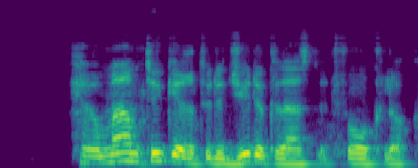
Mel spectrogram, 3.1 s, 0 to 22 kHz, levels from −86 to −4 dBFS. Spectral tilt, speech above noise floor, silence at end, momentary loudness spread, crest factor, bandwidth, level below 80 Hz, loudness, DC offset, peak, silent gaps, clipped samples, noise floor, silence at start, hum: -7 dB/octave; 65 dB; 0.1 s; 8 LU; 14 dB; 7.6 kHz; -64 dBFS; -19 LUFS; under 0.1%; -4 dBFS; none; under 0.1%; -83 dBFS; 0.55 s; none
